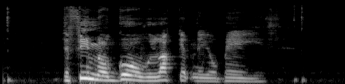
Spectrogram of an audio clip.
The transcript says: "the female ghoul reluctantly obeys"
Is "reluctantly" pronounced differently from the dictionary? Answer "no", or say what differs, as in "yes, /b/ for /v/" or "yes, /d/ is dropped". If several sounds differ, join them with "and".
yes, /w/ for /ɹ/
